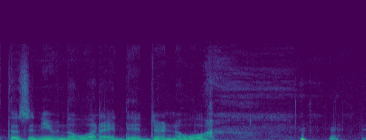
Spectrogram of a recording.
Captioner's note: laughs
